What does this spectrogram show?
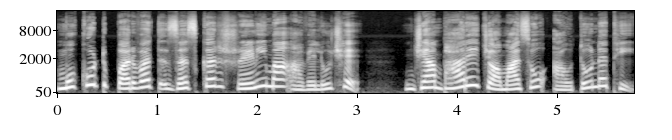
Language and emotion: Gujarati, neutral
